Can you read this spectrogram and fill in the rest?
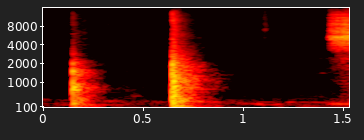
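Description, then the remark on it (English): Two dull, solid knocks on a wooden desk, used to imitate a door knocker, about half a second apart, each with a short decay, followed by a brief soft hiss. “desk isn't good for an ominous knocker.”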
